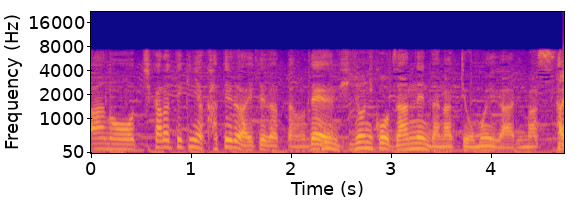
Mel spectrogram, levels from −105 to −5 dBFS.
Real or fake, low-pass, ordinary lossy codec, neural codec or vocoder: real; 7.2 kHz; none; none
